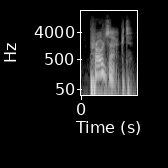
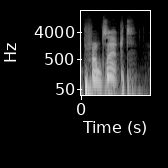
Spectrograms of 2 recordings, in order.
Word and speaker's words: project: 那么这个 project，我们学过它的名字叫 project，项目，project。那么做动词的时候呢，一般读成 project，啊，project，动词，什么意思呢？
